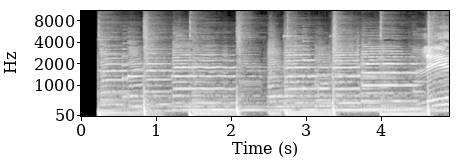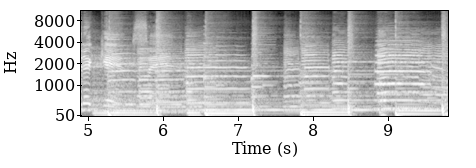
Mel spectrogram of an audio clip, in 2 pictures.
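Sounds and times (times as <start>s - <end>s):
blues medley: 0.2s - 9.7s.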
